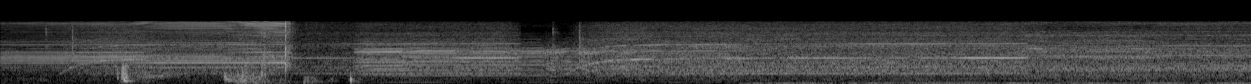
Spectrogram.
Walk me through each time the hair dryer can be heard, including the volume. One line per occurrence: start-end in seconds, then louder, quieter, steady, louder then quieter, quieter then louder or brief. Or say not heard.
0.0-12.4 louder.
